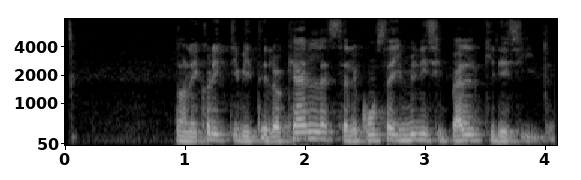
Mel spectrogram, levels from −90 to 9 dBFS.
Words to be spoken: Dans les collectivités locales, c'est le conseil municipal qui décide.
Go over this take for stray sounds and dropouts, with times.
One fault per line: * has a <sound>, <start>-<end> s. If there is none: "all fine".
all fine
